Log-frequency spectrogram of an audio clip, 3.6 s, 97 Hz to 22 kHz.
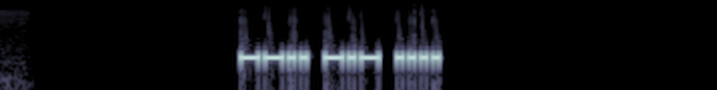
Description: Morse code, heard as a keyed tone, about 40 wpm, 700 Hz. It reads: ZKH
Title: USA Call Sign Postfixes - 3 Letters 40wpm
